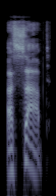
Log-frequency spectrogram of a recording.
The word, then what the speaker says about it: السبت: Saturday. السبت. Pronunciation, as-sabt. Meaning Saturday.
